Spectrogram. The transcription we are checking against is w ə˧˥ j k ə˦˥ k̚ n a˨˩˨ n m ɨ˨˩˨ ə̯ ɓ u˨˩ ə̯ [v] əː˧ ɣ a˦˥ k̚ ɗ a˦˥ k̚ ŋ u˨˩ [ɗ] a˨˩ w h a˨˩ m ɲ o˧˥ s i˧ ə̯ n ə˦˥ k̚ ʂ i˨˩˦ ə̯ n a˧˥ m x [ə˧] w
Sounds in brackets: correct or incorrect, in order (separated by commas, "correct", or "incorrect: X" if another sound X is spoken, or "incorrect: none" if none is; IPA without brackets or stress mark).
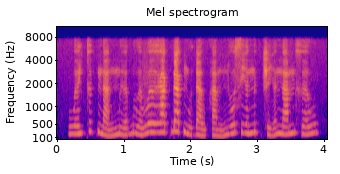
correct, correct, incorrect: ə˧˥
